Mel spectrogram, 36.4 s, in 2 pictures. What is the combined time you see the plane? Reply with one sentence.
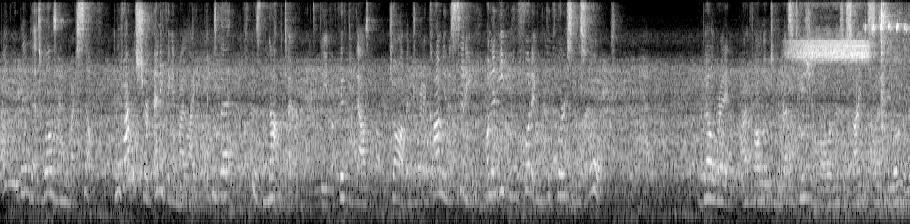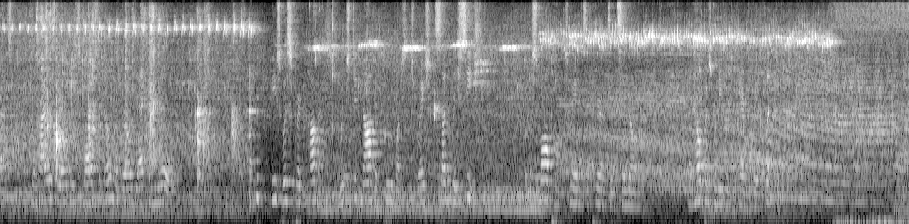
The plane can be heard for 36 seconds in total.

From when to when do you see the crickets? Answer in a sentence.
The crickets can be heard from 15.7 to 36.3 s.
